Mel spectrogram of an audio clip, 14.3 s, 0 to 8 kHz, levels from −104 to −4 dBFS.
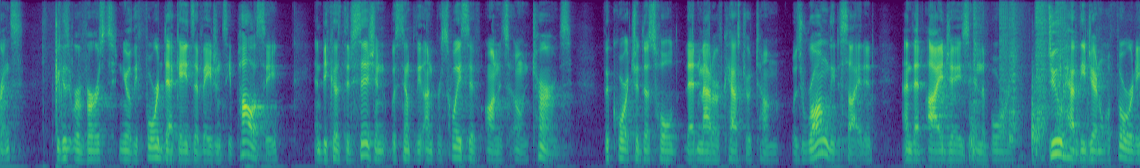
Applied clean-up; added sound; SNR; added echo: none; Squeak; 8 dB; none.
